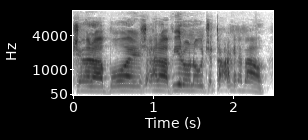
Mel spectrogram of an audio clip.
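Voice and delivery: mock drunken rage at the boy; drunk dad raging. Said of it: "he's raging at the kid".

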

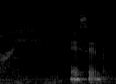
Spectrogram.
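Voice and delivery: susurro sin voz, de pánico callado; whispered dread. Retold or imitated. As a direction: dilo casi sin aire, como quien no quiere ser oída. Susurra al reconocer al chico. (susurro asustado)

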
